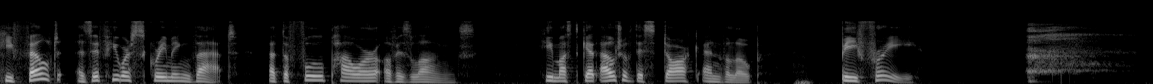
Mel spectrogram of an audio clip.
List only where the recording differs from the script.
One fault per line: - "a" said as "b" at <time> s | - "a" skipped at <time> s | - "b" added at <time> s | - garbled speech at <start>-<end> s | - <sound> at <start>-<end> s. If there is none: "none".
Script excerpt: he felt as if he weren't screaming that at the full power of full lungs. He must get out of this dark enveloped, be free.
- "weren't" said as "were" at 1.2 s
- "full" said as "his" at 4.0 s
- "enveloped" said as "envelope" at 7.0 s
- breath at 7.9-8.2 s
- sigh at 10.2-11.4 s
